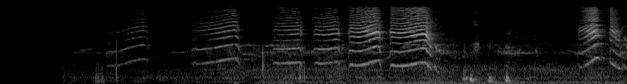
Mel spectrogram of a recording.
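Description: Young Australian magpie begging for food: a run of about six repeated calls over some three seconds, each sweeping up then down in pitch, with another call near the end.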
